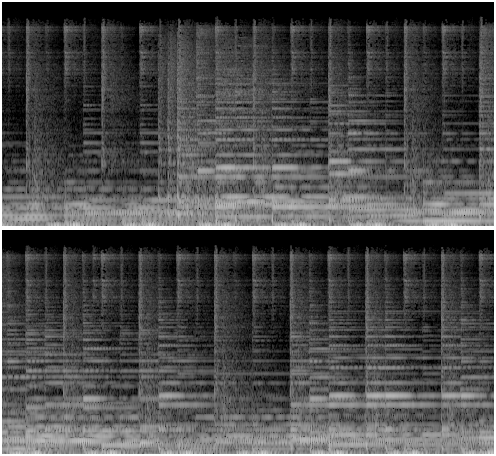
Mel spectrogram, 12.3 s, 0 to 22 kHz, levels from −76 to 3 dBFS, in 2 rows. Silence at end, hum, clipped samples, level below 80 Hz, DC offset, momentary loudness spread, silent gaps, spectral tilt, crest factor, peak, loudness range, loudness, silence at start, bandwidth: 0 s; none; under 0.1%; -30 dBFS; 0.7%; 5 LU; none; -5 dB/octave; 14 dB; -6 dBFS; 1 LU; -22 LUFS; 0 s; 16.5 kHz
